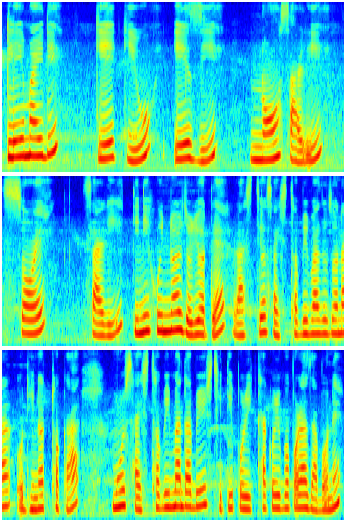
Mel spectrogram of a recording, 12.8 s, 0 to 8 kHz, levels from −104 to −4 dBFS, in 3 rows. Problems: constant background noise, background conversations at intervals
